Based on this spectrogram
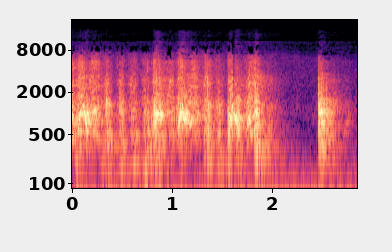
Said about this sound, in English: We found him in the small workshop at the rear of the garage where he was sawing on a piece of plywood with a hacksaw.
